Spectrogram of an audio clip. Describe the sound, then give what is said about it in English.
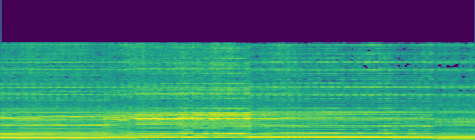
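A voice imitates a loud, blaring honk, holding one long, brassy tone for several seconds with a few abrupt shifts in pitch and no words spoken. “What you got to do is the honk.”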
